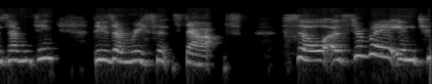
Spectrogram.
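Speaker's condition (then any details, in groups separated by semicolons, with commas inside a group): Cerebral palsy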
